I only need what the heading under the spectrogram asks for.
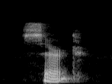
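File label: "cirque", English, British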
